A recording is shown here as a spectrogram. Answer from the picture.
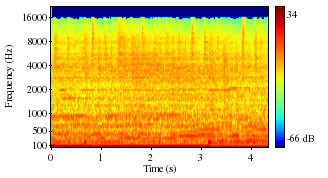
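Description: Electronic downtempo music with a sustained deep bass line that shifts to a lower note about three seconds in, under faint high percussion ticks.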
